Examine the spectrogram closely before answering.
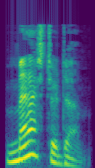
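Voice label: "masterdom", British English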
